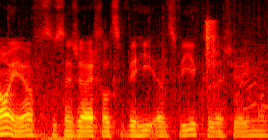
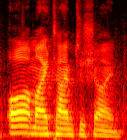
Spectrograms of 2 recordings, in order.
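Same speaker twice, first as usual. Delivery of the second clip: excited; 4 semitones higher, 8 dB louder than usual. Real, not acted. Tank appears, gamer boasts.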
